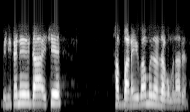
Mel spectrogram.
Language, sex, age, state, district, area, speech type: Bodo, male, 18-30, Assam, Chirang, rural, conversation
